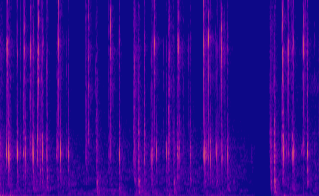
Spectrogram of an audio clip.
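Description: Rapid, irregular keystrokes on a computer keyboard during cybersecurity research, clicking close and clear in busy bursts, with one brief pause near the end before the typing resumes; no talking.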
